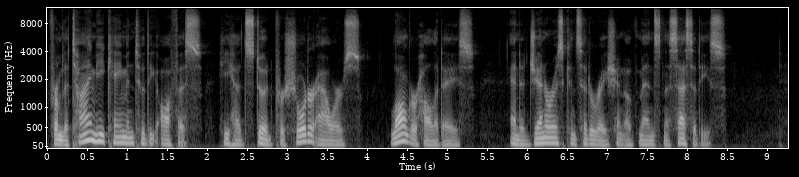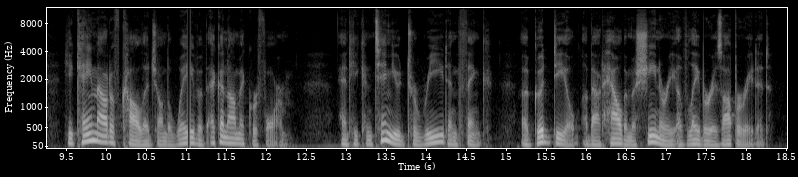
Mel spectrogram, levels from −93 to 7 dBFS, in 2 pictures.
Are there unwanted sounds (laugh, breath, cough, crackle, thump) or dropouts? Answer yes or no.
yes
